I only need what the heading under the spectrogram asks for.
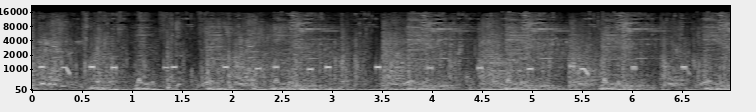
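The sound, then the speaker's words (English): Crashing, smashing impacts as a shield bash strikes a goblin in a video game. Many hits land in a dense, busy rhythm, with no speech. “Here's a goblin. I've seen these guys before. Can I shield bash them?”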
